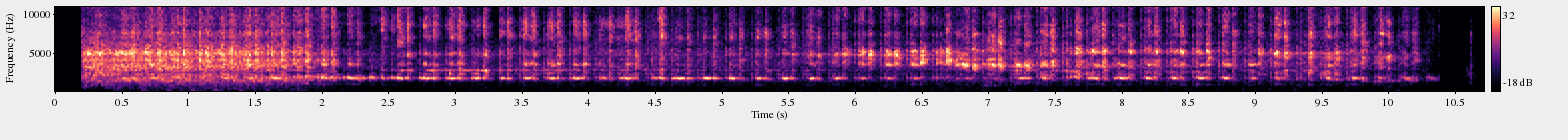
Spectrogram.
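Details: Small Chinese kids' ATV the owner says won't run, cranked on a battery jump box to spin it faster. Fast, even starter cranking with a high whine and steady compression pulses for ten seconds, but it never fires: a crank-no-start.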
